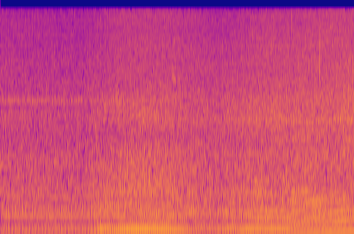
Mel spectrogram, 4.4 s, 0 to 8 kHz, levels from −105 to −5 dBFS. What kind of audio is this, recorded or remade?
recorded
